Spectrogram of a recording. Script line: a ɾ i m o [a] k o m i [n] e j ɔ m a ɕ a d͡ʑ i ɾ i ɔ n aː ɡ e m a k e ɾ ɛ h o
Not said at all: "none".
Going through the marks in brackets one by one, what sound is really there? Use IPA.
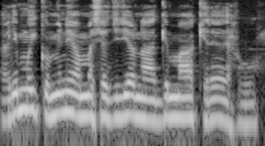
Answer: i, n

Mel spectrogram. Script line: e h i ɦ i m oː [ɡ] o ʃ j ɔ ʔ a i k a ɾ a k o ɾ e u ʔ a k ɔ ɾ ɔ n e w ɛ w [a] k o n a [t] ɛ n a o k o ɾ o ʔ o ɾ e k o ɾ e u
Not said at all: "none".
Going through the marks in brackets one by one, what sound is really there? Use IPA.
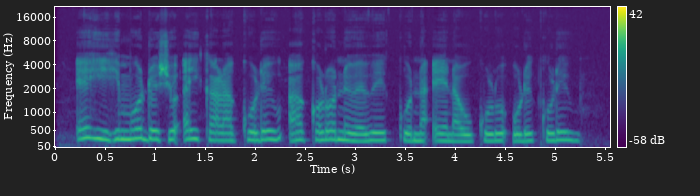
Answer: d, e, ʔ

